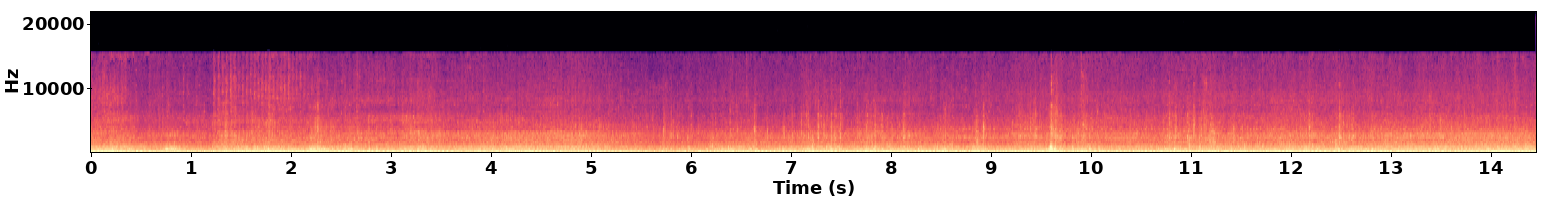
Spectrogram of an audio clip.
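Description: Motorcycle engine running steadily at low road speed, with wind buffeting the microphone.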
